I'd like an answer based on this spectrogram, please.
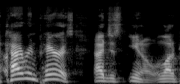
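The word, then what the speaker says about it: Kyren Paris: And it's like they have some guy, Mike, his name, I believe, is Kareem Pari. Is that how you say it? Or Kyron Paris? Oh, him. Yeah, Kyron Paris.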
